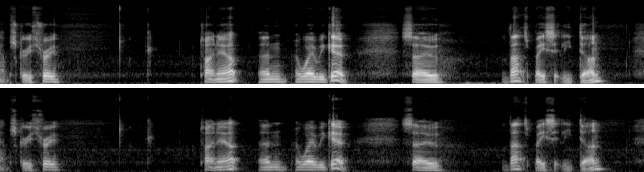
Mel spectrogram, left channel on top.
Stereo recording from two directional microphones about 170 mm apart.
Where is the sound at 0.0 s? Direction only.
40° left (ahead or behind).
